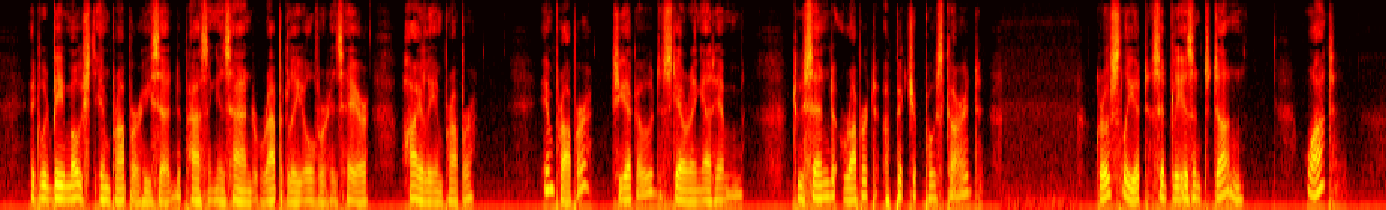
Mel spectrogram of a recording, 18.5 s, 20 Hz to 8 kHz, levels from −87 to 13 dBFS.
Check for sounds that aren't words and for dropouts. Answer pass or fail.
pass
